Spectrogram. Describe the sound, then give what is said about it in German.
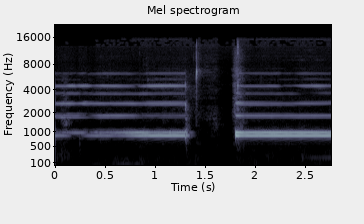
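An emergency warning alert (a 'Hauptwarnmeldung' emergency alarm) sounding on the national Warning Day blares as a loud, steady electronic tone, cuts out for a brief moment, then resumes just as strongly. No one speaks. “Gehen jetzt die Alarmanlagen los?”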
